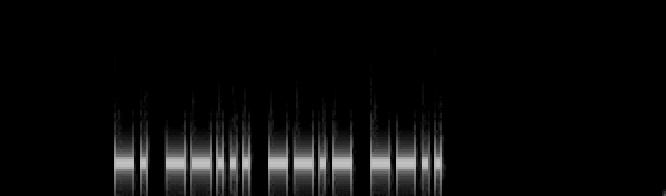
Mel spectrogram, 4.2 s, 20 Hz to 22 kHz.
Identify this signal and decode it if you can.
Morse code, heard as a keyed tone, about 36 wpm, 700 Hz. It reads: N7QZ
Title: Speed Racing - USA Call Signs 30wpm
